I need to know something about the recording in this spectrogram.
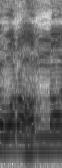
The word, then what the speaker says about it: وارحمنا: یہ ہا زبر ہا آپ کو بتا رہا ہوں کہ یہ ہا ہے، الف نہیں ہے، ورحمنا نہیں ہے، ورحمنا الف نہیں ہے، الف کی آواز لوگ تلفظ غلط پڑھتے ہیں، الف کی آواز نکالتے ہیں، ورحمنا، ورحمنا، حامیم زبر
